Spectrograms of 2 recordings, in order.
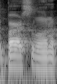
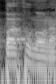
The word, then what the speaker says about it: Barcelona: So the story of him is he was a Barcelona player. If you're more cultured... – You said that wrong. – I know. Barcelona.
